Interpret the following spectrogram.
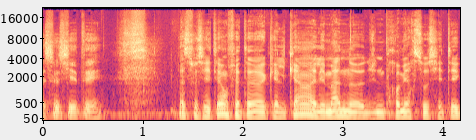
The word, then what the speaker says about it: Kelkun: Quelqu'un, alors ça s'écrit comme on le voit sur votre t-shirt, votre chemise.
